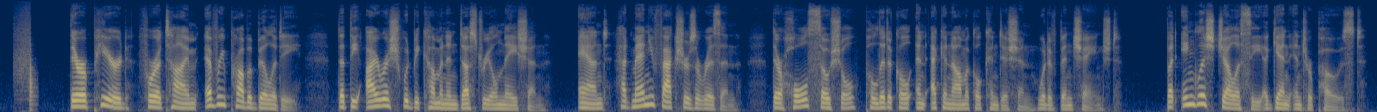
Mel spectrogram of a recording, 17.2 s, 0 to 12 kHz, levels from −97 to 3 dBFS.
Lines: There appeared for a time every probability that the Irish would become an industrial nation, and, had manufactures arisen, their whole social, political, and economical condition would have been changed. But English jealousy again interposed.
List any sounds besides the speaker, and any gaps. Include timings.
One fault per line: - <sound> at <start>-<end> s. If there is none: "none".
- thud at 0.2-0.5 s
